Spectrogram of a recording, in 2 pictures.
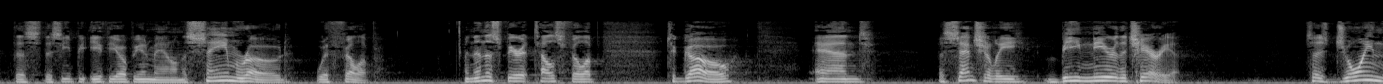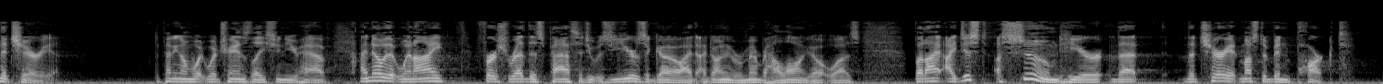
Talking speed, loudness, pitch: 155 wpm, -21 LUFS, 110 Hz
